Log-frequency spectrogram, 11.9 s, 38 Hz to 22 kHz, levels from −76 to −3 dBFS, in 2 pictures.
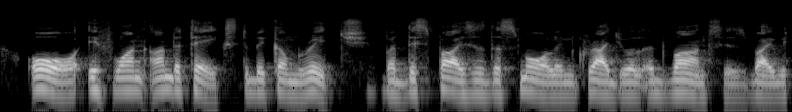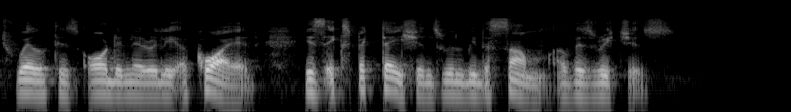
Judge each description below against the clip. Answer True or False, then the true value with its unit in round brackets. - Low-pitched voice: True (110 Hz)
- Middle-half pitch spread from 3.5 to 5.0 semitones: False (2.9 semitones)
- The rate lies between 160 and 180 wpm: False (145 wpm)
